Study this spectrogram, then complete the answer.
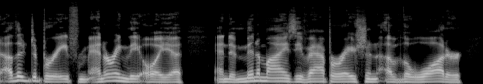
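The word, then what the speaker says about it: olla: And again, it's spelled o l a. Mhm. Even though you're being fancy and saying oya.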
